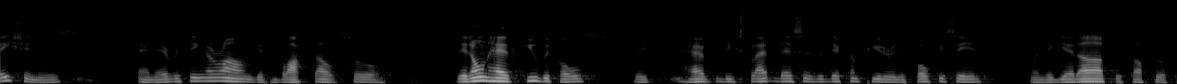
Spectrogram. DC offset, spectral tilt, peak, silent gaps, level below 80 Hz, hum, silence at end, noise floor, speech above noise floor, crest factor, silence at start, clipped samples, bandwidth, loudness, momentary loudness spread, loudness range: under 0.1%; -8.5 dB/octave; -14 dBFS; none; -78 dBFS; none; 0.1 s; -73 dBFS; 37 dB; 22 dB; 0 s; under 0.1%; 16 kHz; -37 LUFS; 18 LU; 9 LU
